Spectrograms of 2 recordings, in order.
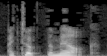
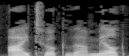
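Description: First: Unstressed syllables are reduced and said quickly. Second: Every syllable is equally full and clear.

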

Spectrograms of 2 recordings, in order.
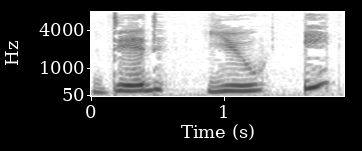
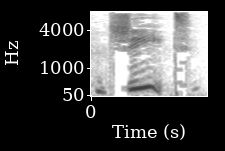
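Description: First: Each word is said fully and separately. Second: The words are squeezed into one short syllable. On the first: "if we were to pronounce that, you know, the way it's written" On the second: "in rapid spoken English, the did you gets reduced"

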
